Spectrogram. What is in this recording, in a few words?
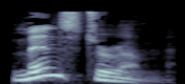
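"menstruum", British English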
